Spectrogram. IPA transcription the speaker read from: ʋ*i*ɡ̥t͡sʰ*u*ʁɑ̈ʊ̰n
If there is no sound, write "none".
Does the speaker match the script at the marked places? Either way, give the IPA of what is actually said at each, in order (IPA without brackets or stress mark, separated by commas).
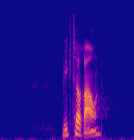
i, ɒ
